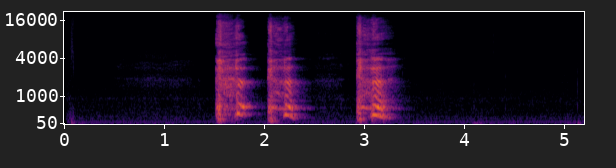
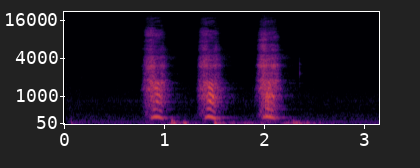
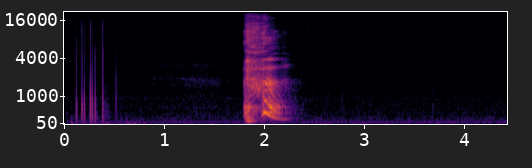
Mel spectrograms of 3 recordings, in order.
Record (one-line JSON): {"three_cough_length": "5.2 s", "three_cough_amplitude": 7941, "three_cough_signal_mean_std_ratio": 0.33, "exhalation_length": "3.2 s", "exhalation_amplitude": 3325, "exhalation_signal_mean_std_ratio": 0.4, "cough_length": "4.4 s", "cough_amplitude": 8159, "cough_signal_mean_std_ratio": 0.22, "survey_phase": "beta (2021-08-13 to 2022-03-07)", "age": "18-44", "gender": "Female", "wearing_mask": "No", "symptom_none": true, "smoker_status": "Never smoked", "respiratory_condition_asthma": false, "respiratory_condition_other": false, "recruitment_source": "REACT", "submission_delay": "1 day", "covid_test_result": "Negative", "covid_test_method": "RT-qPCR", "influenza_a_test_result": "Negative", "influenza_b_test_result": "Negative"}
